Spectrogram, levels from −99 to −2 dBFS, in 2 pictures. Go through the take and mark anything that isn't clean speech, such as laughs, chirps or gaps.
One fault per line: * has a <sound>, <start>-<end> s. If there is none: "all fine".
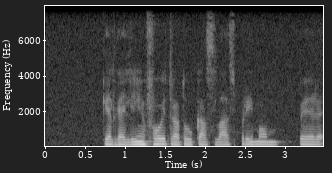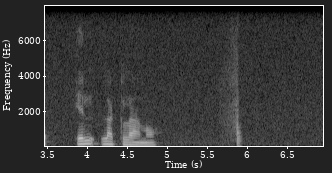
* has a thud, 5.6-5.9 s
